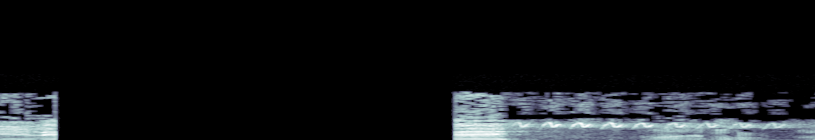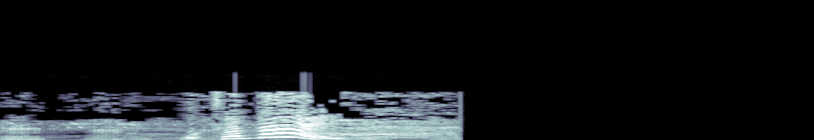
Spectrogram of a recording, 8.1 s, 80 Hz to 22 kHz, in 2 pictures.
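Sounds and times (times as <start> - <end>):
animal grunts and snorts: 0.0 - 0.3, 2.3 - 6.4
cows mooing: 0.0 - 0.3, 2.3 - 6.4
speech: 2.6 - 6.4.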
